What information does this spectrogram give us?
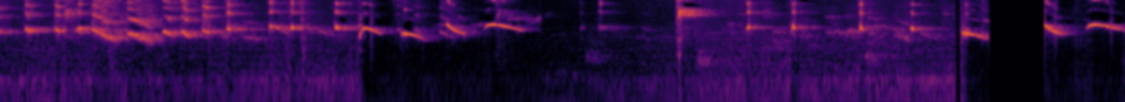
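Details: Caged-bird warm-up recording of a green-winged saltator: fast chattering notes lead into a sequence of mellow, slurred whistles, some rising then dropping, with a short silence before final whistled phrases.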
